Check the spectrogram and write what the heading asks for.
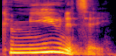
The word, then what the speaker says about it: community: community community community but to make it sound much more British commun what do we need we need a lot of w w and at the end a bit of Y as well that's too much commity community in Russian you get more vowel sound commun community community community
